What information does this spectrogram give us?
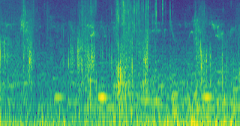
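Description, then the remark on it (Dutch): Scattered bird chirps and short whistled calls come from a few birds outdoors beside an old churchyard, over a steady low rumble of outdoor background noise. No one speaks. “Ja, je hoort de vogels fluiten.”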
